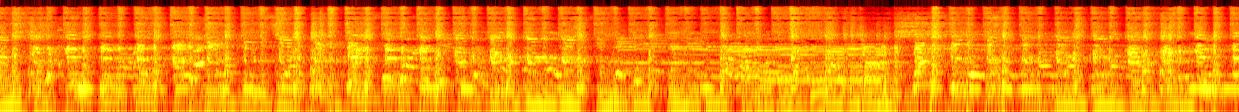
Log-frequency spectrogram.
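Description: A live ska-punk band playing: drum kit, bass and electric guitar with a female lead voice singing over them. A higher note is held for a few seconds in the middle.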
